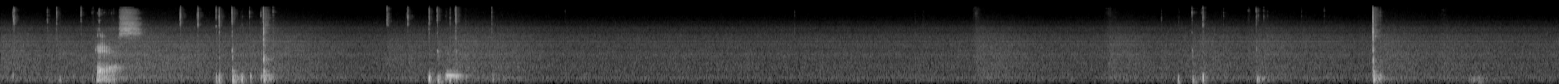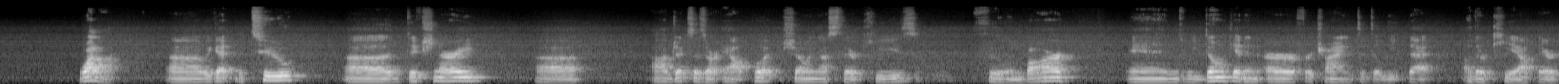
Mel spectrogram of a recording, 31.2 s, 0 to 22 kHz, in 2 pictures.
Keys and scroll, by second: 0.0-3.0 typing, 1.8 Escape, 3.9 Escape, 4.1-5.0 typing, 5.6 Up, 9.1 Return, 11.9 shift+;, 12.3 shift+Up, 13.7 Return.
